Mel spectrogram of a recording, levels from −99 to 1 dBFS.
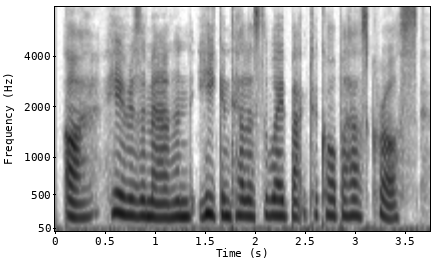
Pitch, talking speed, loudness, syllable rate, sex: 210 Hz, 240 wpm, -17 LUFS, 6.2 syllables/s, female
